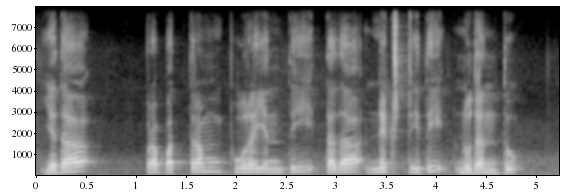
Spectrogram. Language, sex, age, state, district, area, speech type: Sanskrit, male, 30-45, Telangana, Ranga Reddy, urban, read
